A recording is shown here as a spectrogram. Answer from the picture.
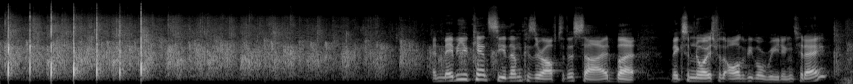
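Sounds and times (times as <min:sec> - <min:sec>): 
audience round of applause: 0:00.0 - 0:04.9
speech: 0:04.3 - 0:08.5.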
